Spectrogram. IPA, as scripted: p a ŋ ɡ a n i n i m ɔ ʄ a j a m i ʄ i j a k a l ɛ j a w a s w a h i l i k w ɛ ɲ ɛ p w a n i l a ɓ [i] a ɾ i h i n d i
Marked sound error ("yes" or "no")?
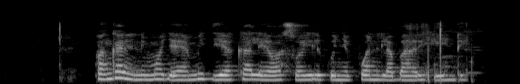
yes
